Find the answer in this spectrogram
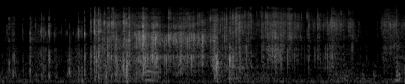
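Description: CD packaging crinkling and rustling as it is unwrapped by hand, with a brief pause near the end.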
